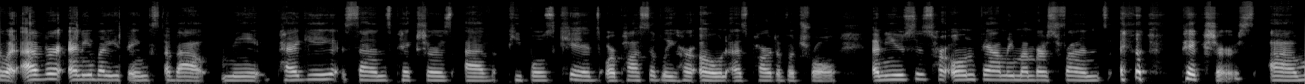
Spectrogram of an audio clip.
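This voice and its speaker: A woman hosts a livestream in a casual, rambling, informal way, reacting to drama, reading chat and repeating phrases for emphasis. Her medium-pitched voice is gravelly and unhurried, and the recording is dry.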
